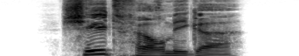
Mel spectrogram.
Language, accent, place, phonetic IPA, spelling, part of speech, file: German, Germany, Berlin, [ˈʃɪltˌfœʁmɪɡɐ], schildförmiger, adjective, De-schildförmiger.ogg
- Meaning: inflection of schildförmig: 1. strong/mixed nominative masculine singular 2. strong genitive/dative feminine singular 3. strong genitive plural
